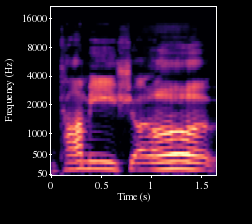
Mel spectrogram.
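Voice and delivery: loud, mock-exasperated outburst; fed-up groan. Adult worn down by arguing child Tommy, fed up. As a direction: draw it out, at wit's end.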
